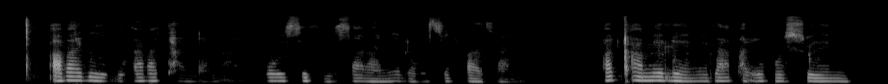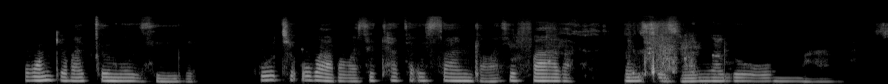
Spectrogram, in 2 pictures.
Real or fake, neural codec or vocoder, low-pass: fake; codec, 44.1 kHz, 7.8 kbps, DAC; 9.9 kHz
